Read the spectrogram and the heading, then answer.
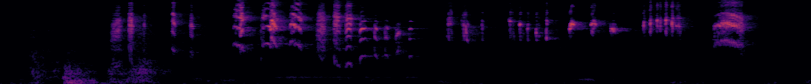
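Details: A long-tailed shrike, or cendet brundol, pours out a dense, chattering song of rapid, scratchy twitters and squeaky notes with barely a pause. A low thud opens the passage.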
